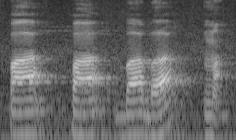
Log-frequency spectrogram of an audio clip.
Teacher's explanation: ये सब कहाँ से बोले जाते हैं, ओष्ठ से बोले जाते हैं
